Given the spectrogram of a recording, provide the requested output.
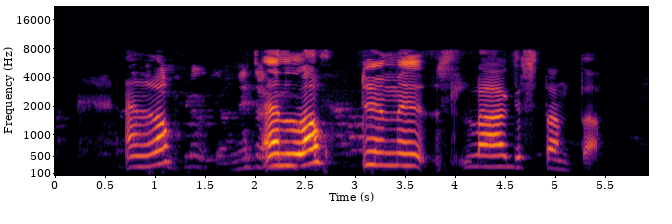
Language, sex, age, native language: Icelandic, female, 8, Icelandic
